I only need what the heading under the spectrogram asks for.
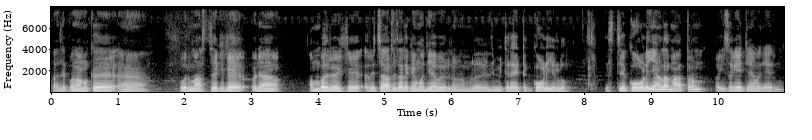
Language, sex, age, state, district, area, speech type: Malayalam, male, 30-45, Kerala, Palakkad, rural, spontaneous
